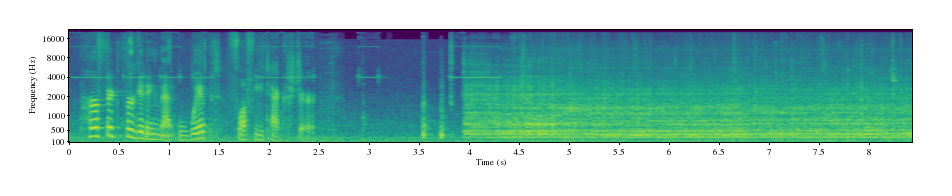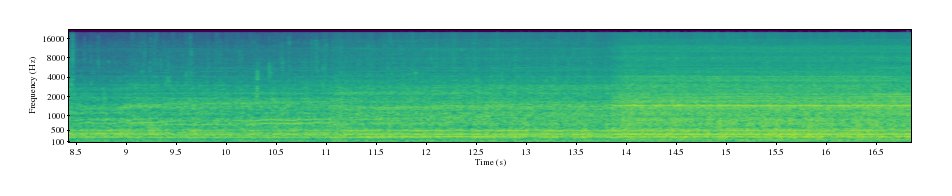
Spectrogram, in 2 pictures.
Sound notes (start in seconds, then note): 2.7 mixer beeping; 4.9 mixer whirring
